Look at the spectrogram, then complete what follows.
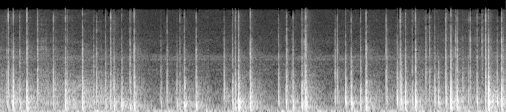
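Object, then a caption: Cardboard box lid. Long nails and fingertips tap fast on the lid of a large, closed, hollow black cardboard award box. The result is a dense run of quick, dry clicks over a low, hollow thump, with each tap dying away almost at once.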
